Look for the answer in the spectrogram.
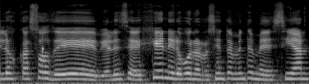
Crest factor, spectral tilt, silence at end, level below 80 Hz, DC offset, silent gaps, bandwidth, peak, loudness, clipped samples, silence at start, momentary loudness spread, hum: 18 dB; -2 dB/octave; 0 s; -44 dBFS; under 0.1%; none; 20 kHz; -6 dBFS; -22 LUFS; under 0.1%; 0 s; 8 LU; none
